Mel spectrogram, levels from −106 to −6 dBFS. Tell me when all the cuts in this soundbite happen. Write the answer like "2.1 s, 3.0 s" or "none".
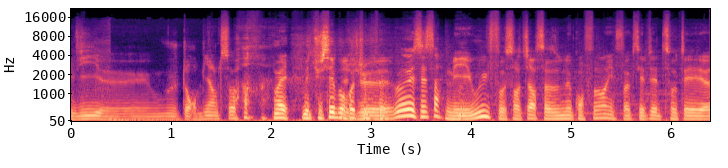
none

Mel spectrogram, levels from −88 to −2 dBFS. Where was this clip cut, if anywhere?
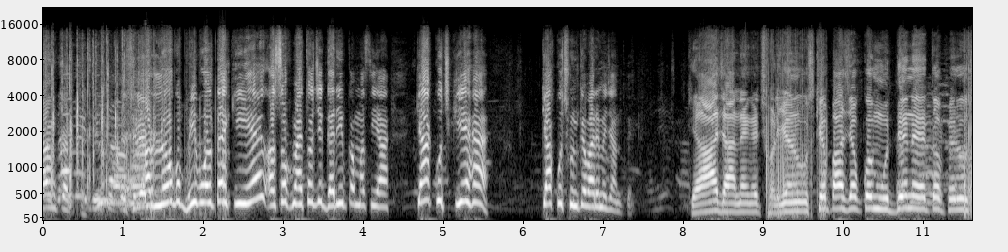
1.3 s

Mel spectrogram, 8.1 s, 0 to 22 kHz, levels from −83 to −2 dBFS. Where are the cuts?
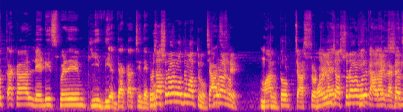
none

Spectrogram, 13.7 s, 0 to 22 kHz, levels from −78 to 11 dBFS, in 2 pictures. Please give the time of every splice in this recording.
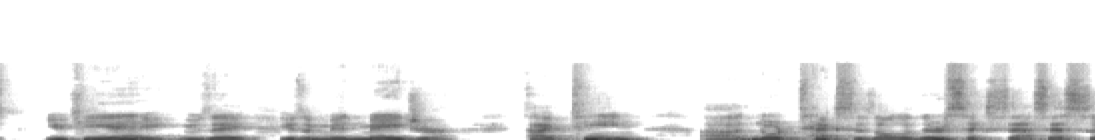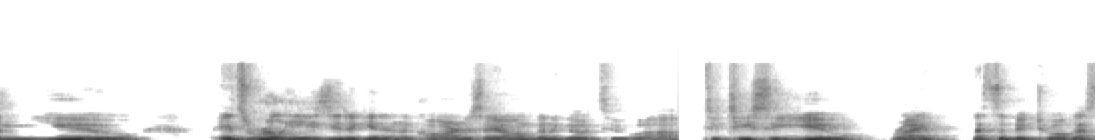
1.8 s, 11.1 s

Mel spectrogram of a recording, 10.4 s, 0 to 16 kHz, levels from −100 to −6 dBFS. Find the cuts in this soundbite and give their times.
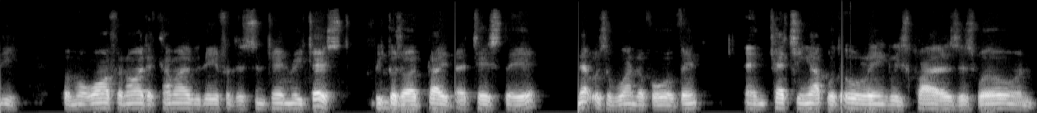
4.7 s, 5.7 s, 8.4 s

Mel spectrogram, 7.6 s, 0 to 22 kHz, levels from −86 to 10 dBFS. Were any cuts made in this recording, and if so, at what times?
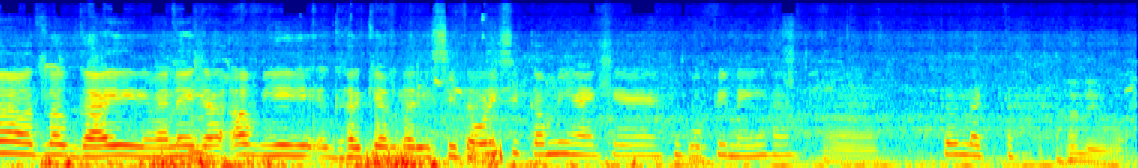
3.2 s

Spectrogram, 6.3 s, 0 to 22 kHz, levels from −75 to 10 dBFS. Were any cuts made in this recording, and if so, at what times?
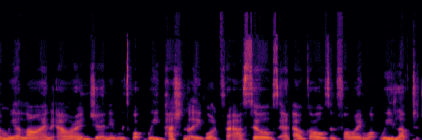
2.5 s, 4.3 s

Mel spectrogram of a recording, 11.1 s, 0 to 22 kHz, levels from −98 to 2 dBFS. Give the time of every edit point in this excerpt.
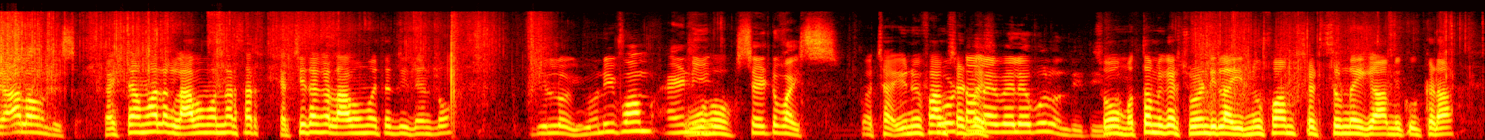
none

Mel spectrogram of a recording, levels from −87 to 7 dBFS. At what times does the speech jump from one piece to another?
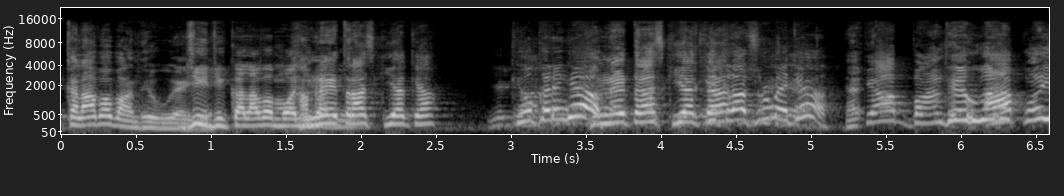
5.3 s

